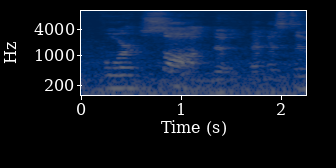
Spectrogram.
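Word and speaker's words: صاد: For sod. This is the name of the letter. The sound it makes is this S in C, saw, or this S in saw.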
